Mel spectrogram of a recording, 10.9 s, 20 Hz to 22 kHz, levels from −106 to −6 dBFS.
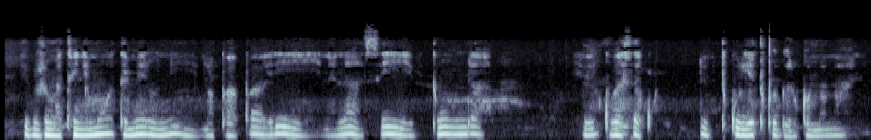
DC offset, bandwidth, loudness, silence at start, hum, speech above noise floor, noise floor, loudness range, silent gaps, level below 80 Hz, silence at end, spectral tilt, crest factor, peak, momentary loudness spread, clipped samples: under 0.1%; 7.6 kHz; -24 LUFS; 0.3 s; none; 53 dB; -76 dBFS; 6 LU; none; -58 dBFS; 0.35 s; -7 dB/octave; 18 dB; -6 dBFS; 14 LU; under 0.1%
